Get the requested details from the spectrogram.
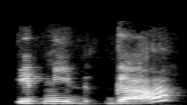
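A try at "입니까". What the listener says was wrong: K ka bukan ga ya. K. K. K.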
